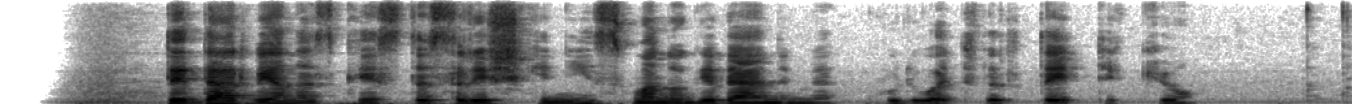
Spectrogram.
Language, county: Lithuanian, Panevėžys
